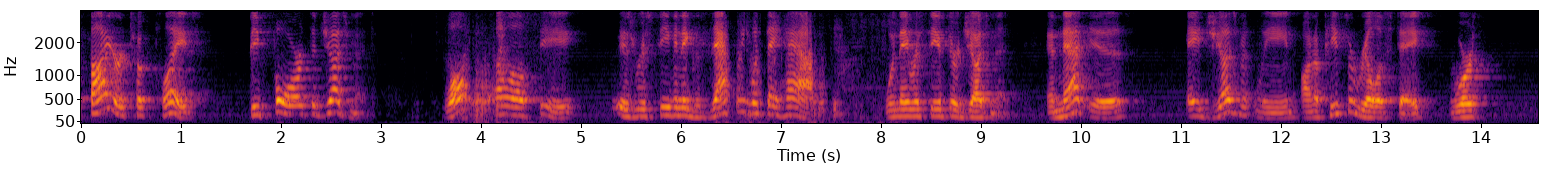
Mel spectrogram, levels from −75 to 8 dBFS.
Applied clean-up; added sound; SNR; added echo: neural separator model SepFormer DNS4.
